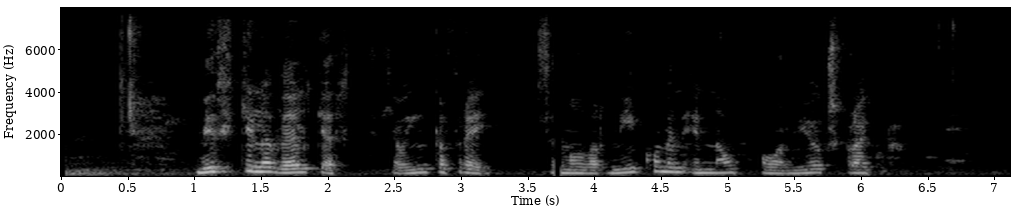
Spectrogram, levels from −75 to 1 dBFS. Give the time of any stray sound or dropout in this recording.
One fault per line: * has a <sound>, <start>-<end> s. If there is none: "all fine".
* has a dropout, 3.7-3.7 s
